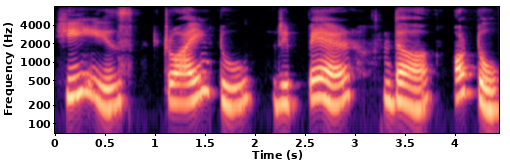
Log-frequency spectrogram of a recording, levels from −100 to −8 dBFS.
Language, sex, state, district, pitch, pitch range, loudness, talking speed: English, female, Odisha, Malkangiri, 230 Hz, 215-270 Hz, -18 LUFS, 95 wpm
